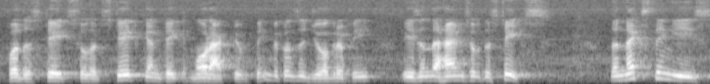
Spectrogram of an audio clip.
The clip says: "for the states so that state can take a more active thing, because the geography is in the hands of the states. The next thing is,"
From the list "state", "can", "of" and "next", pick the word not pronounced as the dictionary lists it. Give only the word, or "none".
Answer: none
